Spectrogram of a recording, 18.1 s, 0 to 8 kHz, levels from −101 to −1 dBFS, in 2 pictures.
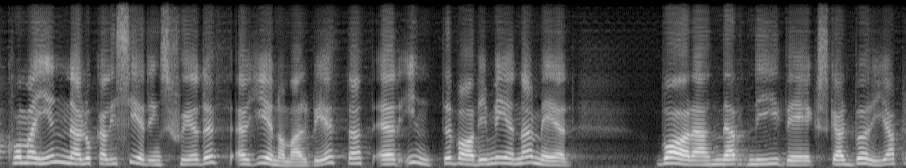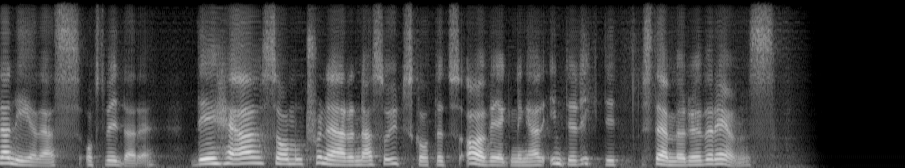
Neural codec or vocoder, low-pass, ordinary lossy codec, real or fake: codec, 16 kHz, about 1 kbps, DyCAST, with the encoder's durations; none; none; fake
